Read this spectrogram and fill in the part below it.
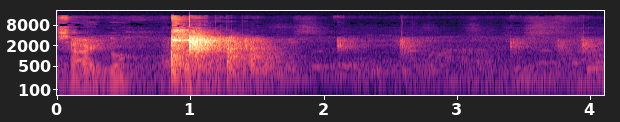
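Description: Pool balls clack together and roll across the table.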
